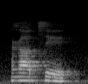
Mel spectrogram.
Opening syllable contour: low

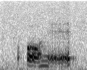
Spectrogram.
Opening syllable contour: falling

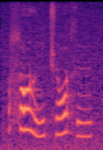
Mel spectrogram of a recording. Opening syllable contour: high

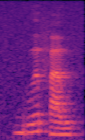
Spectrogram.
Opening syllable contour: rising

